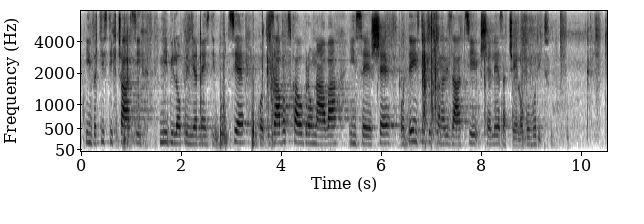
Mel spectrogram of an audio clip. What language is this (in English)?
Slovenian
